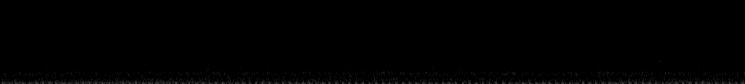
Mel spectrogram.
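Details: A dense, steady drone of many Western honey bees humming together at hives during an artificial swarm, low and unbroken throughout.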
